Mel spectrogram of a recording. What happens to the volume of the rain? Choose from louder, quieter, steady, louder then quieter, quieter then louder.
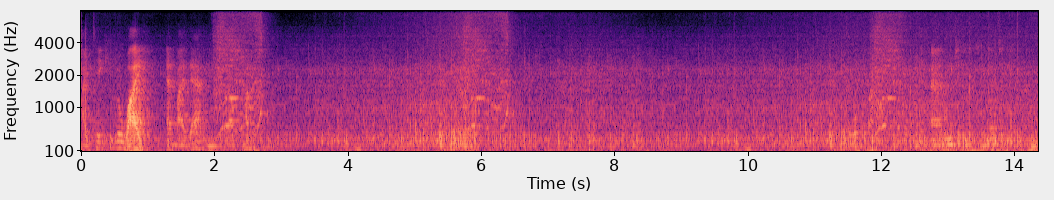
louder.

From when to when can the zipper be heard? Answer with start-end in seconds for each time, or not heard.
1.9-3.0, 5.7-6.7, 11.8-12.4.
